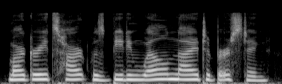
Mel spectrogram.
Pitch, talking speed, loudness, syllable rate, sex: 215 Hz, 170 wpm, -14 LUFS, 5.0 syllables/s, female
